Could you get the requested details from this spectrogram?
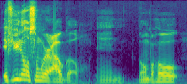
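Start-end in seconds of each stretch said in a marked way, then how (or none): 0.0-1.2 eager reply. Retold or imitated. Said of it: "And I was like".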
